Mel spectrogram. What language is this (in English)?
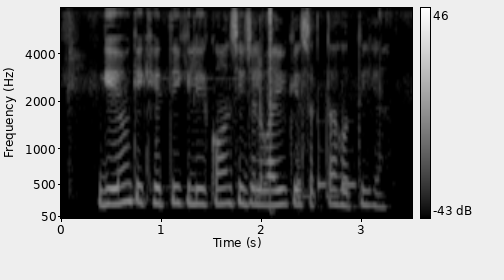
Magahi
